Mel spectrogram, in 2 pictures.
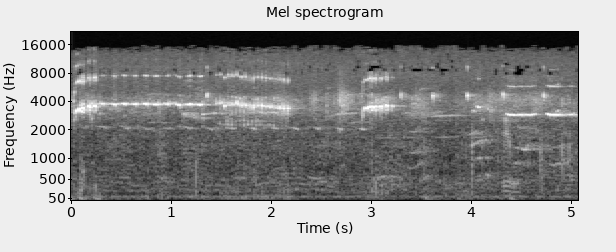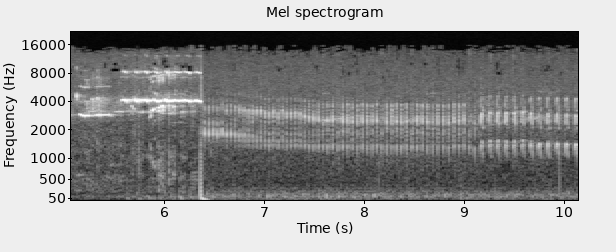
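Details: Canaries singing at a 1939 song contest in The Hague: bright whistled phrases and high, varied rolling trills on a hissy old recording, cutting partway to a denser, noisier stretch; the entry was scored four points.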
